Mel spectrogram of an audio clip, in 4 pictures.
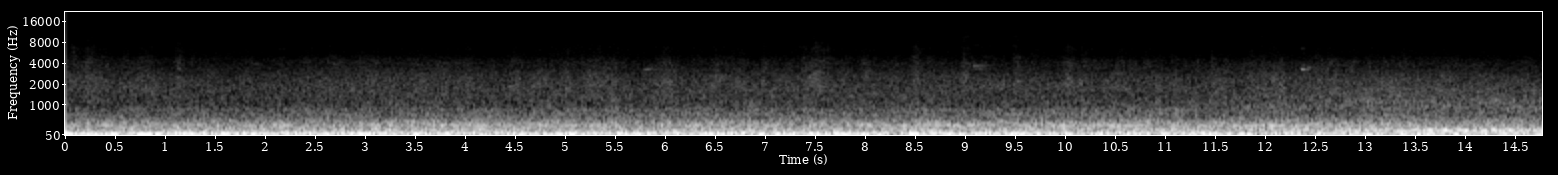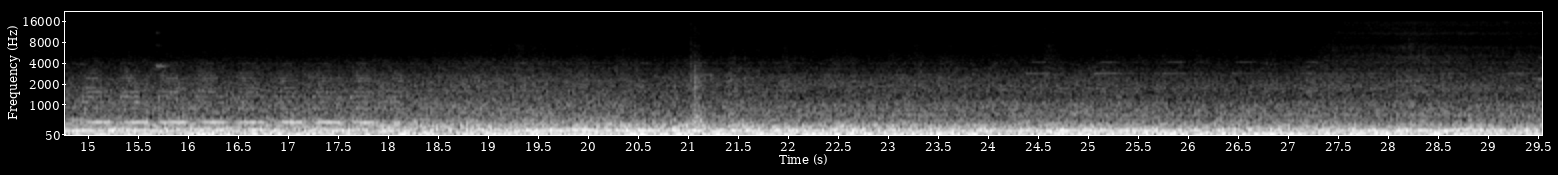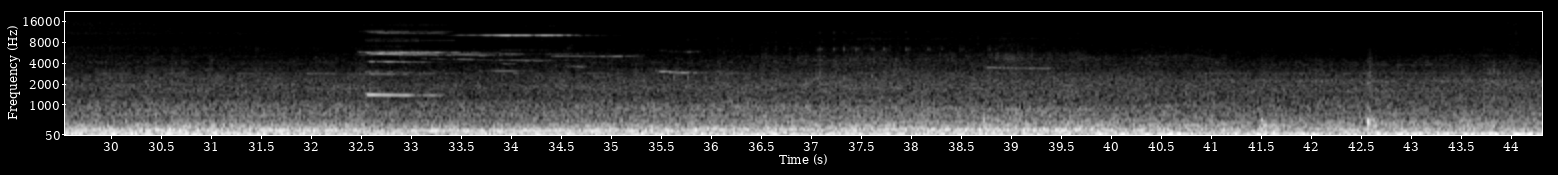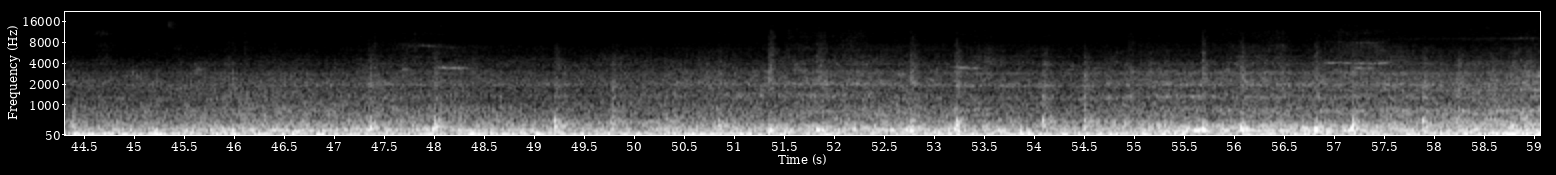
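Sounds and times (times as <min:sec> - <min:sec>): train low hum: 0:00.0 - 0:59.0
high squeals: 0:32.4 - 0:36.0.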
